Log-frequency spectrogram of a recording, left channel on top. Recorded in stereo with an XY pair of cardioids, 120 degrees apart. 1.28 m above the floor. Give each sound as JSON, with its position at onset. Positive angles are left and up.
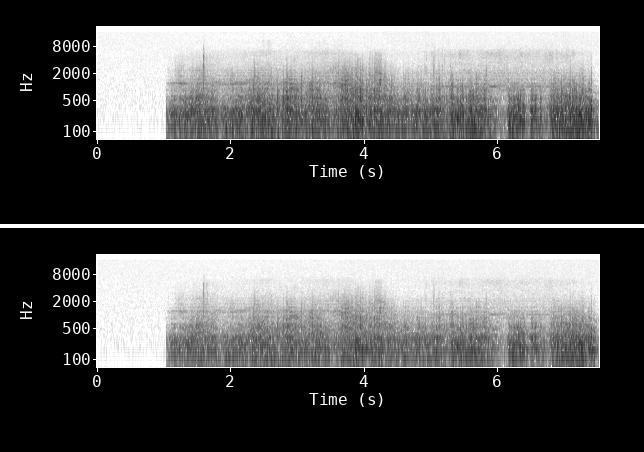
{"t": 1.0, "sound": "snoring", "azimuth_deg": 40, "distance_m": 1.7}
